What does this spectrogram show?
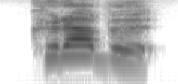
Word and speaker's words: クラブ: For example, club becomes kurabu, glass becomes gurasu, train becomes torein.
